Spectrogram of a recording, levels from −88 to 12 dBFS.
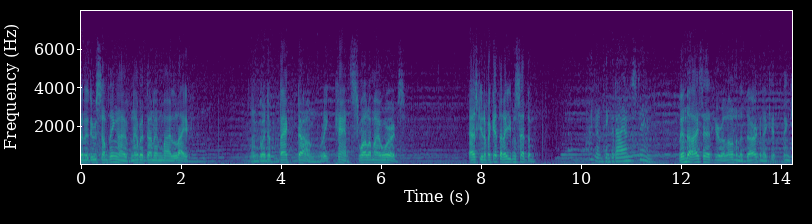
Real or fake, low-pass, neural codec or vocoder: fake; 7.2 kHz; codec, 16 kHz, 16 kbps, FreqCodec, larger model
